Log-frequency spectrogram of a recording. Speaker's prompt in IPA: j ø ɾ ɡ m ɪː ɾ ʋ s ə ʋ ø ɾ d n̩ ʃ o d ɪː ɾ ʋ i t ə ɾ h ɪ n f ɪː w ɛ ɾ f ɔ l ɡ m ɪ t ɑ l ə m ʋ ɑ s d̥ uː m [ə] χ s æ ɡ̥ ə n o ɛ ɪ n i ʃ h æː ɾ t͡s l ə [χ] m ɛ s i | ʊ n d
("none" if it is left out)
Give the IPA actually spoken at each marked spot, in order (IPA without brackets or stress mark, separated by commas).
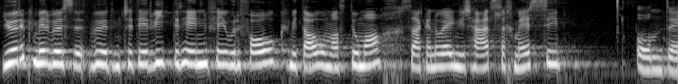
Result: ɑ, χ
